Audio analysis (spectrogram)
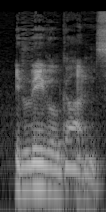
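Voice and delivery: voice cracking. Insisting to others he won't get banned, with a voice crack. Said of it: "voice crack".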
